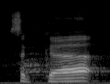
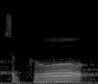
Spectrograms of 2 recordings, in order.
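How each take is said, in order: First: The word ends with an open 'a' vowel. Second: The word ends with an 'o' vowel. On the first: This is the Banyumas dialect form. "kalau kita di Banyumas ada yang A" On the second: This is the eastern dialect form. "Kalau di Wetan jadinya Sego"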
